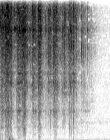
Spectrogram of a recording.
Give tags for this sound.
rattle; percussion; toy

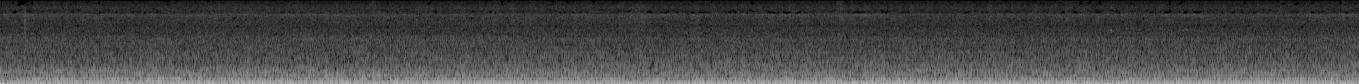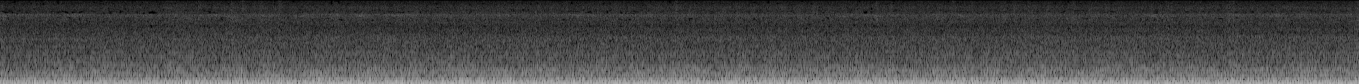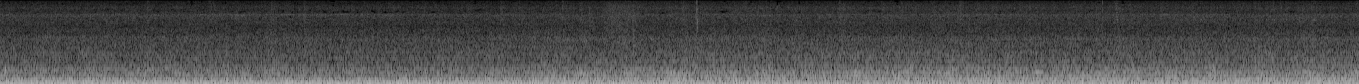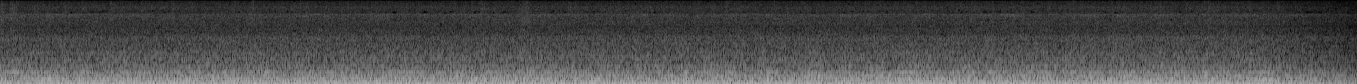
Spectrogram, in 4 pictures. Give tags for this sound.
noise; vent; field-recording; air-vent; ventilation

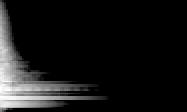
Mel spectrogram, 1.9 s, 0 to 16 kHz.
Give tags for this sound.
multisample; 1-shot; velocity; snare; drum

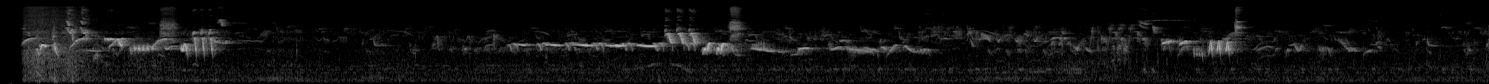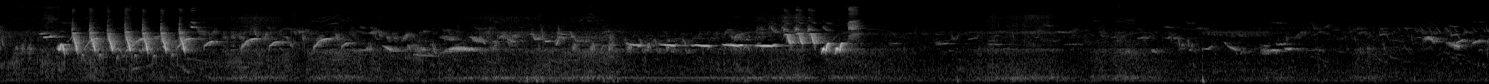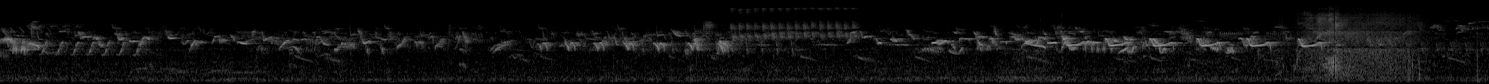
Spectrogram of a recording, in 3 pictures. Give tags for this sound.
birds; birdsong; field-recording; forest; morning; nature; spring

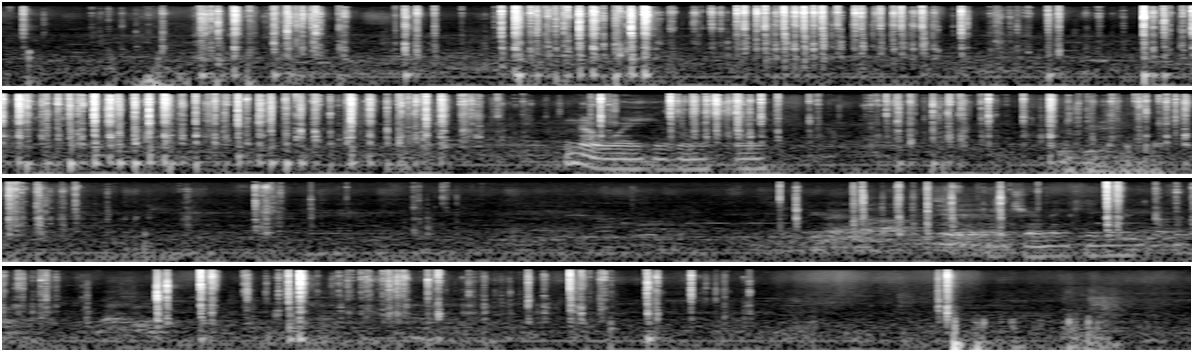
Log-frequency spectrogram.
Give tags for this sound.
game; games; play

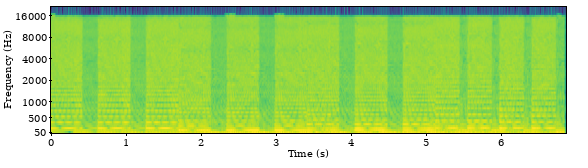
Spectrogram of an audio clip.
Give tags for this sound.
techno; sytrus; lead; saw; trance

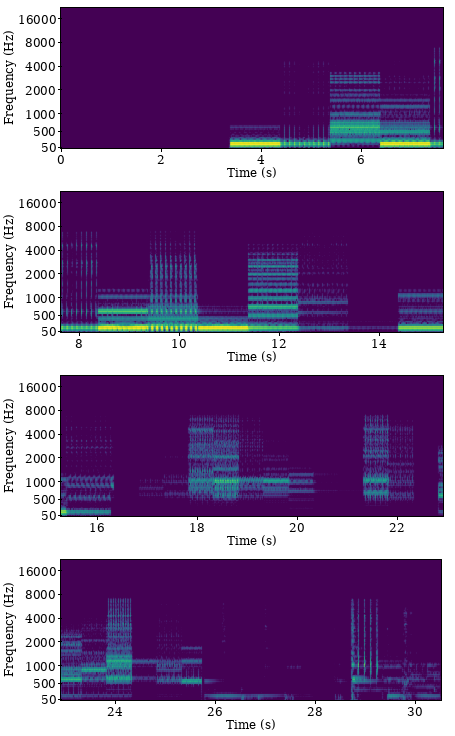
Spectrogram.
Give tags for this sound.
ambient; home; instrument; made

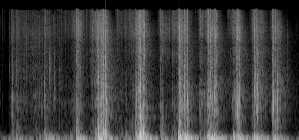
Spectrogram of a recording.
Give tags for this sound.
cardboard; noise; packaging; paper; rip; ripping; rustle; shred; tear; tearing; tearing-paper

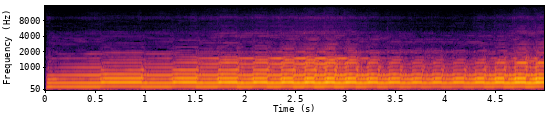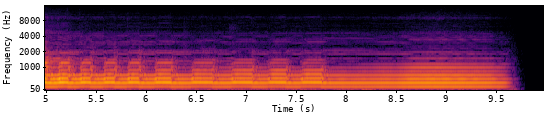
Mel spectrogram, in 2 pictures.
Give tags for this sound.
wind; classical; fagott

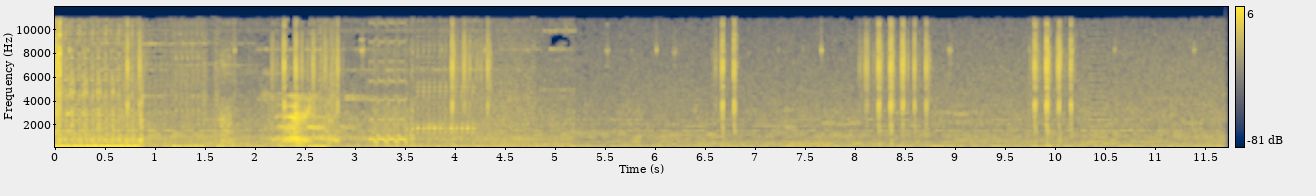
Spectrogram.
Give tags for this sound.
ambient; remix; ugly-organ

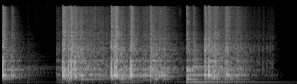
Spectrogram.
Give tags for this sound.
clatter; game; glass; mancala; metal; rhythm

